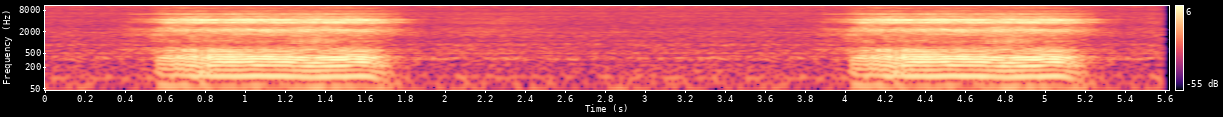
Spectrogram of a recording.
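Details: Two loud, rumbling snores about 3.5 seconds apart, with quiet breathing between them, during sleep: snoring.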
